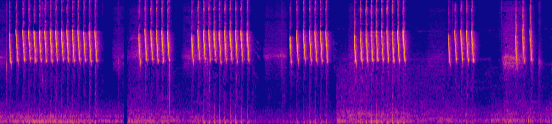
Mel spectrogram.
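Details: Repeated bursts of fast, high chirping from a bar-winged prinia, six runs of rapid downslurred notes separated by short silences, played as a lure and master recording for songbirds.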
